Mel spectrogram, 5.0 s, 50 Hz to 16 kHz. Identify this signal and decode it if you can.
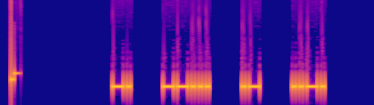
Morse code, heard as a keyed tone, about 25 wpm, spaced as for 14 wpm, 700 Hz. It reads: N7AF
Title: USA Call Signs - 4 Characters - 3x Character Spacing - 25wpm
